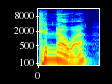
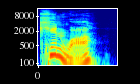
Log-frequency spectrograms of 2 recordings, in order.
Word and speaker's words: quinoa: It's spelled quinoa. It's pronounced quinoa.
